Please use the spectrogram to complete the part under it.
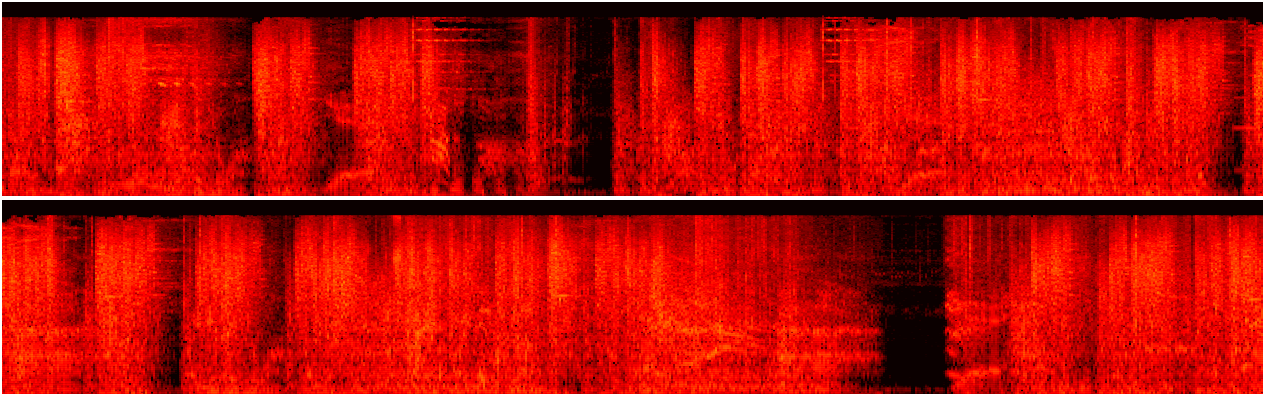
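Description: Weapons clash and spells crackle in a fight.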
